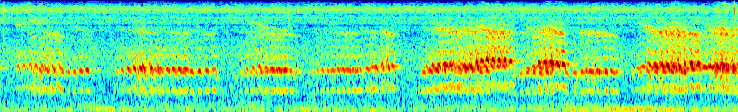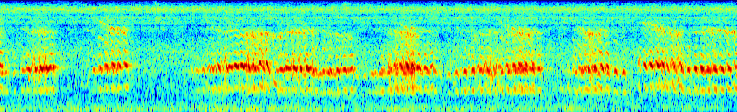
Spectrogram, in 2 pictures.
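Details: Spring frog chorus heralding the season, many frogs giving rapid rattling, pulsed croaks in repeated bursts roughly every second or two, voices overlapping and swelling in waves against a faint constant hiss.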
